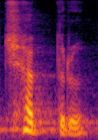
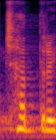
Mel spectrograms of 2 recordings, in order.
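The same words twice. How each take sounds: First: The first consonant is made at the palate. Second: The first consonant is made further back. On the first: The speaker calls it right. "Normally तालु से प्रयोग करते हैं" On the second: The speaker calls it wrong. "जिसका कंठ और मूर्धन्य से आप प्रयोग करते हैं"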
